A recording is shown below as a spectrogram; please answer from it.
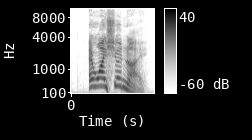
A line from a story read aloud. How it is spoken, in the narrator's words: he suddenly yelled, and his whole satanic nature reasserting itself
